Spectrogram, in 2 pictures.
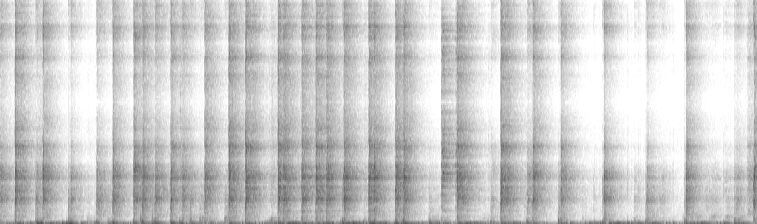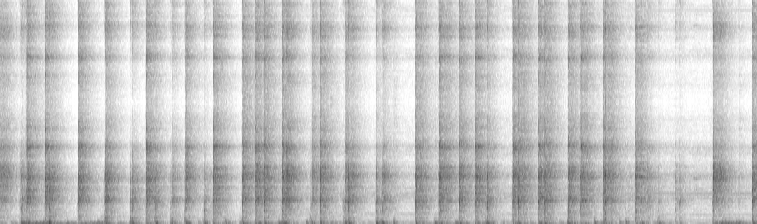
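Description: Pneumatic hardwood flooring nailers struck over and over with long-handled mallets, two at once, each blow driving a cleat into the boards: a busy run of sharp strikes, a few a second. A low steady hum runs under the first half and stops about halfway.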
